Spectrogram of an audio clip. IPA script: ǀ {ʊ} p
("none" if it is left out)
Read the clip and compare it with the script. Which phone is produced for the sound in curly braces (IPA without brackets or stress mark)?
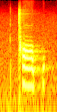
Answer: ɔ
